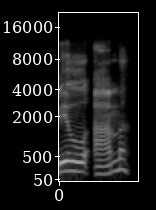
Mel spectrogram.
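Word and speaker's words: בלעם: not that similar it's in hebrew it's bill um so it's it's like b i l a m bill um in and ba al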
